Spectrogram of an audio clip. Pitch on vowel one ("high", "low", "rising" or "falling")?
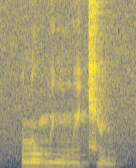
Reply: high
